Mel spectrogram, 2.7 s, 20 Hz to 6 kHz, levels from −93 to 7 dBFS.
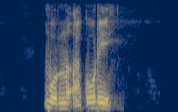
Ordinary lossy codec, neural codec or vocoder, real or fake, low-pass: Opus, 64 kbps; vocoder, 22.05 kHz, 80 mel bands, WaveNeXt; fake; 5.4 kHz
